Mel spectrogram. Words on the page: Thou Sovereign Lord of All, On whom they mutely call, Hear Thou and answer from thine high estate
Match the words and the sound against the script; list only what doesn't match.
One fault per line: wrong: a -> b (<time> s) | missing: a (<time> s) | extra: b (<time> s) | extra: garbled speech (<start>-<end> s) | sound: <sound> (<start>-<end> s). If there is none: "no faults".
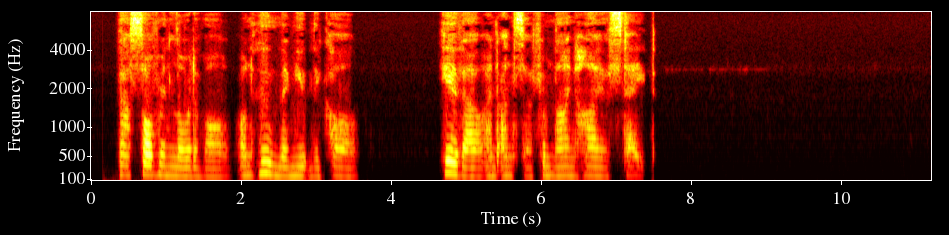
no faults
